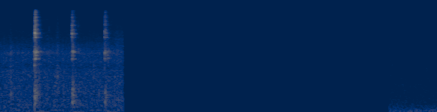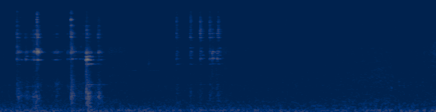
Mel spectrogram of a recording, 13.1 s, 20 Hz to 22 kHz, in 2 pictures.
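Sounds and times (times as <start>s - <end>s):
metal parts clinking in glass beaker: 6.8s - 8.2s, 9.2s - 10.0s.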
